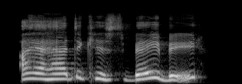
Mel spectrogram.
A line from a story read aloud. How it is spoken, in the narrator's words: her voice saying tearfully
